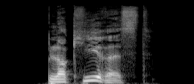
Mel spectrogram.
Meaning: second-person singular subjunctive I of blockieren
- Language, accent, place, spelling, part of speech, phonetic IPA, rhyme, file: German, Germany, Berlin, blockierest, verb, [blɔˈkiːʁəst], -iːʁəst, De-blockierest.ogg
